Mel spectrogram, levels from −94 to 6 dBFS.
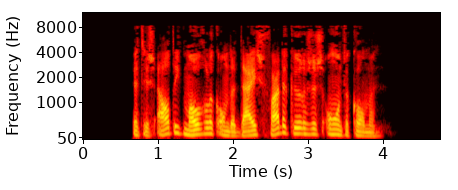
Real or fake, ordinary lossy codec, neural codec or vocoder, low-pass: real; MP3, 32 kbps; none; 10.8 kHz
